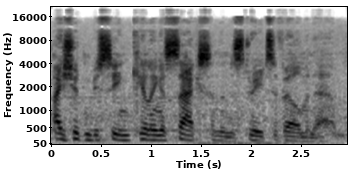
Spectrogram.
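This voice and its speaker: An actor playing a seasoned Viking warrior who speaks in a measured, commanding way. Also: male voice, medium pitch, noisy background, natural voice. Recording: game cutscene with loud ambience.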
